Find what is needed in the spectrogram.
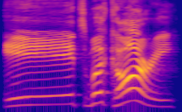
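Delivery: slow, loud, stretched hype intro; guest announcement. Acted.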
